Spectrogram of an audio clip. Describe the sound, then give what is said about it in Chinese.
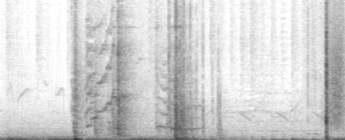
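A door eased open just a crack in a Snow White audio story, heard as a few brief thuds and rattling knocks spread across the moment, with quieter shuffling between them. “我把门打开一点点，请您把梳子从门缝递进来吧。”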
